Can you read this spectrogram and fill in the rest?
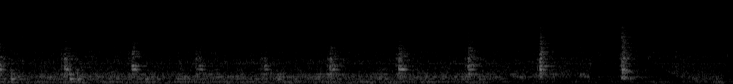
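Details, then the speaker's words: Pooboo stationary exercise bike after putting the cover screws back in: chirping squeaks about 85 a minute, once per pedal turn; still squeaking, not the belt, source inside unclear before greasing the pedal groove. "So it must not be the belt. It's got to be something else squeaking inside here besides that belt."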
